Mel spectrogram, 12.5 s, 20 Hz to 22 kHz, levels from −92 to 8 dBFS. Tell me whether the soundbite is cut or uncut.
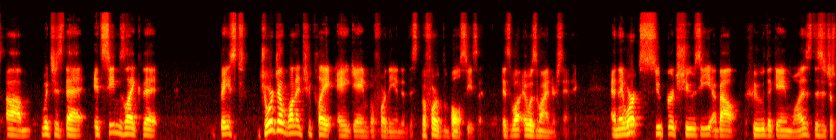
uncut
